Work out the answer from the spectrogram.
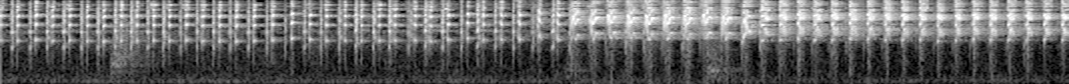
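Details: Lovebird giving a long ngekek trill, a recording used to train birds: a fast train of high, harsh chattering notes, roughly eight a second, growing louder and brighter about halfway through.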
